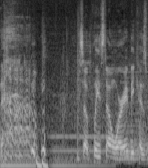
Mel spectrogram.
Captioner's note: all laughing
